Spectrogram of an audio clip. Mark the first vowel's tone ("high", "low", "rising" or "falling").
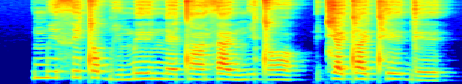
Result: high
